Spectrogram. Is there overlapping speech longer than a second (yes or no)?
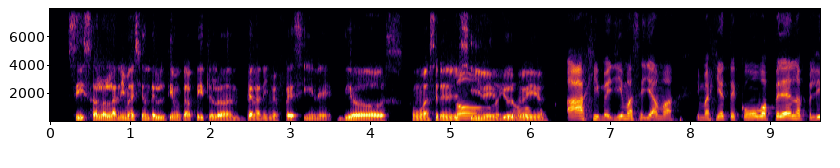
yes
